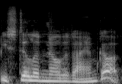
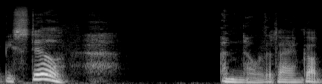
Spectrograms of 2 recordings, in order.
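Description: First: It runs on with no pause after "still." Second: There is a pause after "Be still."

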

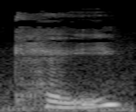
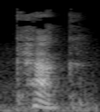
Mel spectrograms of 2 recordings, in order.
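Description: First: The vowel is a long a sound. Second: The vowel is short and clipped. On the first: The speaker calls it right. "要念cake" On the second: The speaker calls it wrong. "很多学生这边的发音错误会是这个a 的地方，会常念成cake"

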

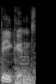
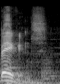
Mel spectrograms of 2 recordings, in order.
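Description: First: The first vowel sounds like 'ee' in 'see'. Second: The first vowel sounds like 'ay' in 'say'. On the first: The speaker calls it wrong. "not beacons" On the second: The speaker calls it right. "Called bacons, That's how you say it in a Hylian"

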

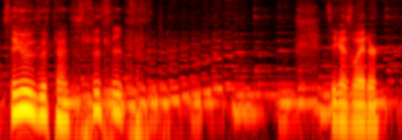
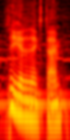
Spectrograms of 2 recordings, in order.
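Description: First: It is said slowly. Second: It is said fast.

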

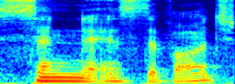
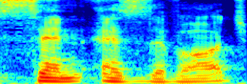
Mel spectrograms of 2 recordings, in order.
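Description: First: The words are joined by a linking -e vowel. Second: The words are said with no linking vowel. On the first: The speaker calls it right. "we say sen ezdevaj" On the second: The speaker calls it wrong. "We don't say sen ezdevaj"

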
